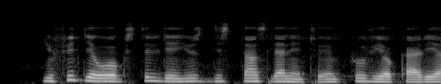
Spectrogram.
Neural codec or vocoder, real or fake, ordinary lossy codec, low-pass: none; real; none; 7.2 kHz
